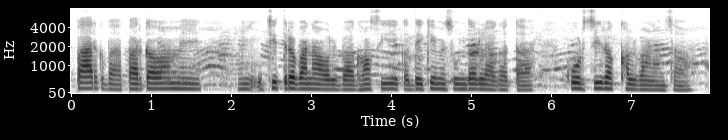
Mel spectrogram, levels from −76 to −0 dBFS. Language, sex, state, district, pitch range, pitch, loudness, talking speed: Bhojpuri, female, Uttar Pradesh, Ghazipur, 170-195 Hz, 180 Hz, -20 LUFS, 135 wpm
